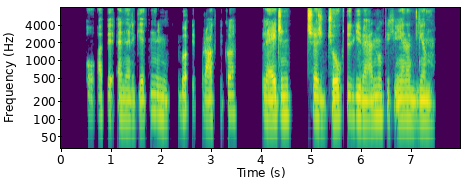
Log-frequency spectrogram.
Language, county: Lithuanian, Vilnius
